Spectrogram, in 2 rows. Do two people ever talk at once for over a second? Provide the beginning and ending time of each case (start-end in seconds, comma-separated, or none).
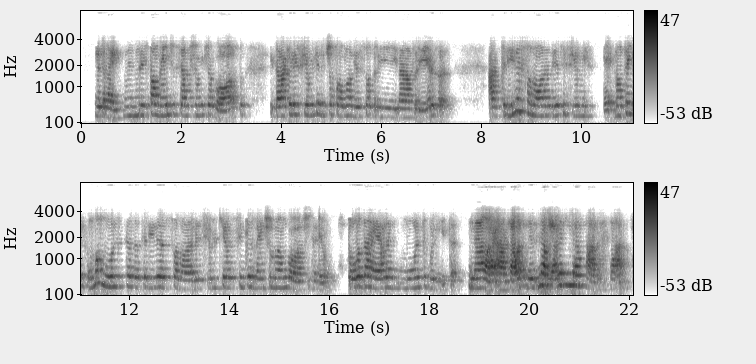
none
